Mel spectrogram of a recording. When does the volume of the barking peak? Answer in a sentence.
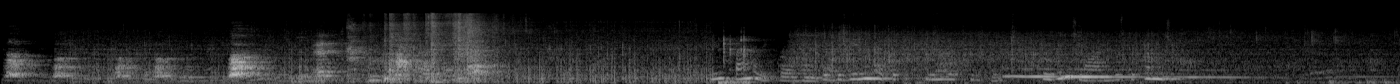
The volume of the barking peaks at 2 seconds.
